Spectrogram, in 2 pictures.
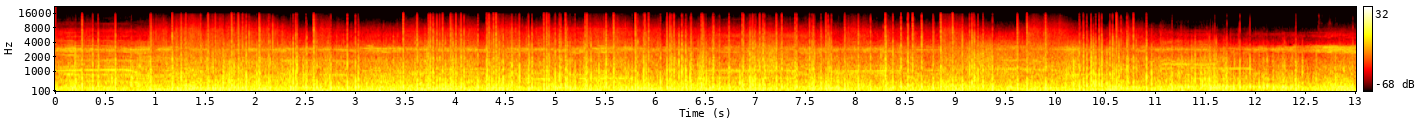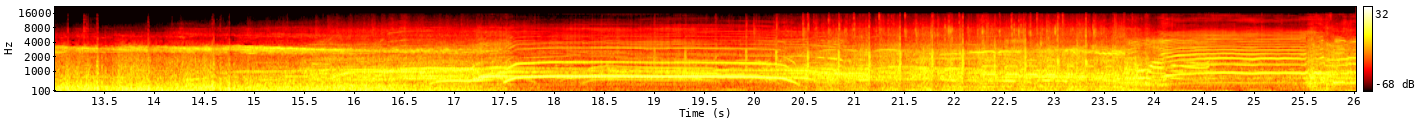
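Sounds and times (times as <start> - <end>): fireworks crackling bangs: 0.0 - 16.8.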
